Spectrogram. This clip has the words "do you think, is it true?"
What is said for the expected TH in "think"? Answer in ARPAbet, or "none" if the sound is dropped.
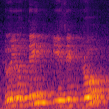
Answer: T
